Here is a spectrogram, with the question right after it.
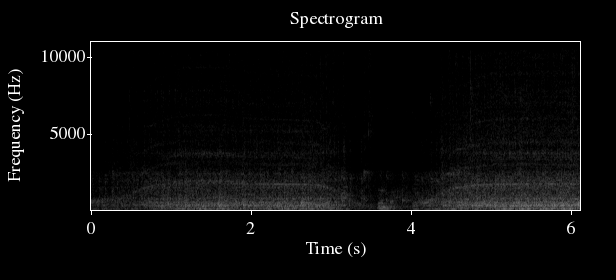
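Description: A Singer Start base-model sewing machine stitches in a steady, fast whirring drone, close and continuous, with a brief pause and restart partway through.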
